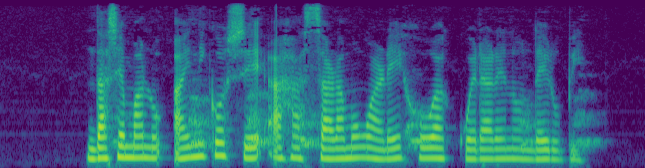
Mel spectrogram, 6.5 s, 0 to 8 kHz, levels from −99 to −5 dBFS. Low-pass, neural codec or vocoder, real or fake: 7.2 kHz; none; real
